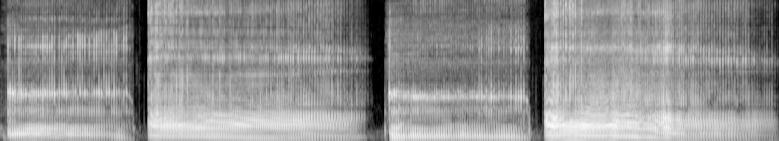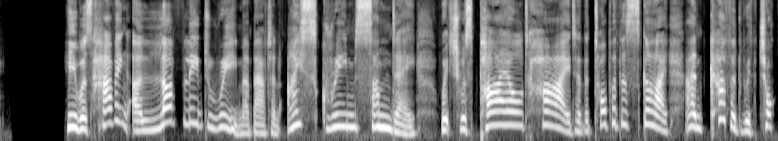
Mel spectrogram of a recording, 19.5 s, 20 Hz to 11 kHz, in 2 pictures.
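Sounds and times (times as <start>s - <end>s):
loud guttural pig-like snoring: 0.0s - 9.8s
speech: 10.6s - 19.4s.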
